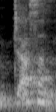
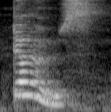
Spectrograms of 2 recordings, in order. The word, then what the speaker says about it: does: or it could be d-o-e-s dose the plural of a female deer m-i-n-u-t something we use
